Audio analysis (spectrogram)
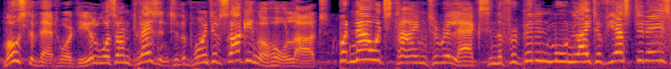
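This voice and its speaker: An actor playing a flamboyant, excitable male game narrator who rambles theatrically between grandiose speeches and petulant outbursts. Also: very high-pitched, a little hiss or hum, heavily acted. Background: game music.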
